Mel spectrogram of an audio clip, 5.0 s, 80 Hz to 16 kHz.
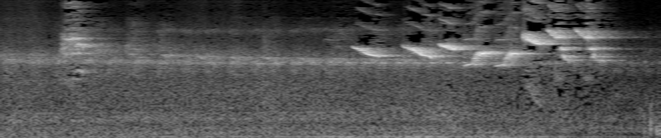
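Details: Capim seedeater singing, stirred up after a day with a female: a steady high thin tone, then from about 2.7 seconds a rapid run of sharp, descending, buzzy chirps climbing higher in pitch, with faint low background hum.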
